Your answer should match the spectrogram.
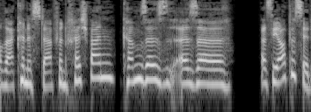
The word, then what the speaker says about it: Cheshvan: Welcome to the podcast for the month of Cheshvan. How did I pronounce that? – Perfectly.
